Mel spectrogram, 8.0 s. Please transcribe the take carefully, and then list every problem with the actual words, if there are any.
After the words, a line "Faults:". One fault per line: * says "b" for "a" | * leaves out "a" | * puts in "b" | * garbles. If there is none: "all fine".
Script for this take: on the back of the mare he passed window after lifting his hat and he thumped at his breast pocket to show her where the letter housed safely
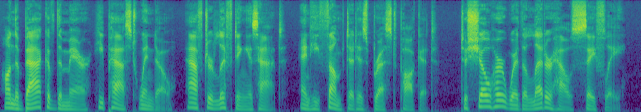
on the back of the mare he passed window after lifting his hat and he thumped at his breast pocket to show her where the letter housed safely
Faults:
all fine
